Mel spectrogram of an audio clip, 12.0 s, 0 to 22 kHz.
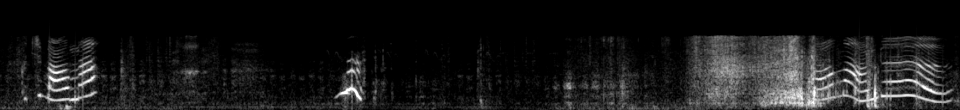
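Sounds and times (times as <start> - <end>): dog whining: 4.1 - 4.8.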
